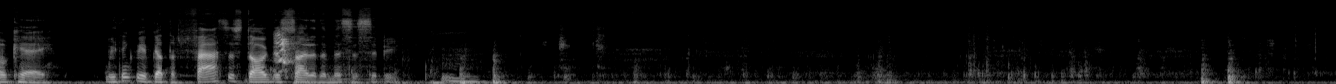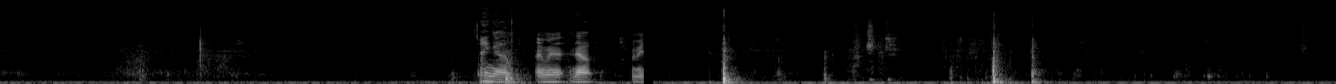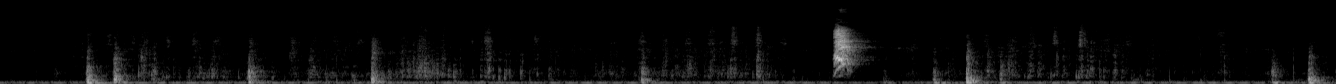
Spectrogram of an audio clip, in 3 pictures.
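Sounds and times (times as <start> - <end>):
puppy barking: 2.7 - 3.1, 35.0 - 35.6.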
